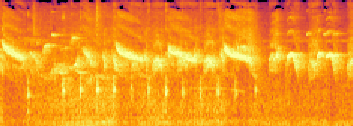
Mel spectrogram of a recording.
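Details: Caged Chinese hwamei, a tame Vietnamese bird singing as its cage is carried, gives loud downward-sliding whistles in quick succession over sharp chattering ticks, the voice even and strong.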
